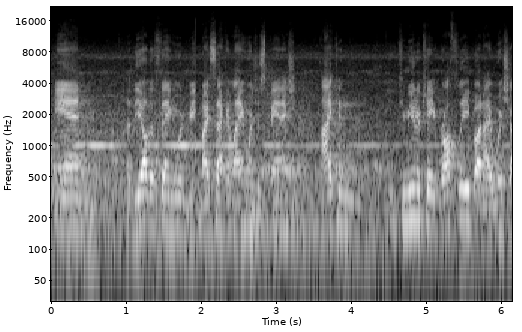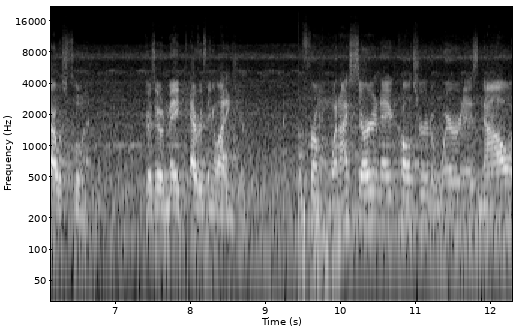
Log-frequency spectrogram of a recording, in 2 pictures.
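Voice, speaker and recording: Distant echoing recording, loud background hum, man with a slightly high voice, plain-spoken, halting, informal interview. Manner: plain-spoken, halting, frequent "you know". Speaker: farm employer and heavy equipment operator. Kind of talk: informal interview answers about work.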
